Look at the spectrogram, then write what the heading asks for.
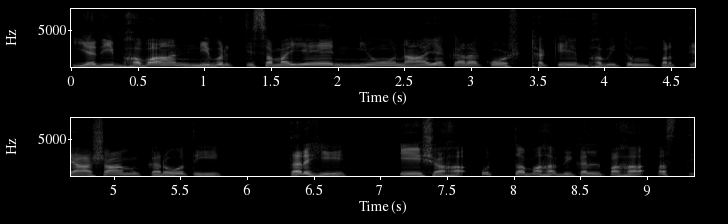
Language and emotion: Sanskrit, neutral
